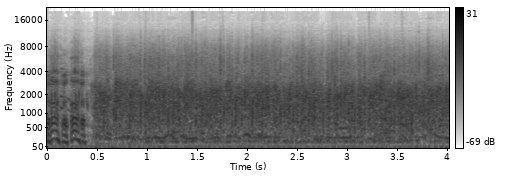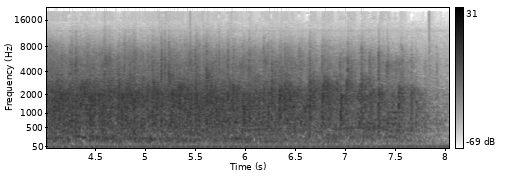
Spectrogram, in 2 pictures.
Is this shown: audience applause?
yes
